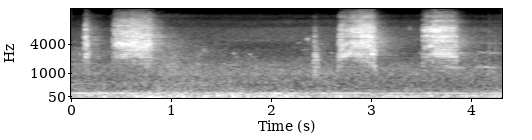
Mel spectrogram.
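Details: A flock of apostlebirds in woodland west of the Great Dividing Range, Australia, near a small dam, give harsh, scratchy squawks in three bursts about a second apart, over a steady low hum.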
